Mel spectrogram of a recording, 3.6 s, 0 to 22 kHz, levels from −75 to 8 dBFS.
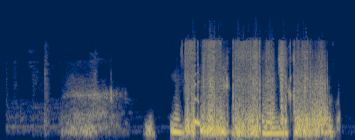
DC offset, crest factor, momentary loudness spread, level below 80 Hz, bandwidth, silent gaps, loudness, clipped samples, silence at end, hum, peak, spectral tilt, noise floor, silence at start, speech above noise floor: under 0.1%; 12 dB; 18 LU; -40 dBFS; 8.4 kHz; none; -11 LUFS; under 0.1%; 0.15 s; none; 0 dBFS; -6.5 dB/octave; -42 dBFS; 0.65 s; 31 dB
